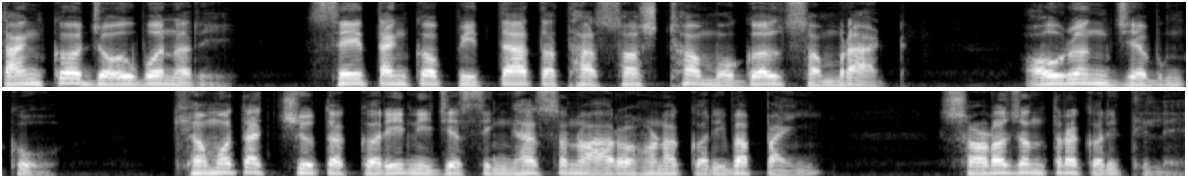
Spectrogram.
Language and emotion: Odia, neutral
